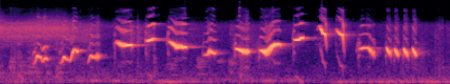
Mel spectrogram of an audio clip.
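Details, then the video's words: Greater green leafbird delivering provocative song to excite other leafbirds, varied whistled slurs and sharp high notes ending in a quick trill of four short repeated notes. "PANCINGAN INI BIKIN CUCAK IJO LAIN TERPANCING EMOSI DAN GACOR"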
